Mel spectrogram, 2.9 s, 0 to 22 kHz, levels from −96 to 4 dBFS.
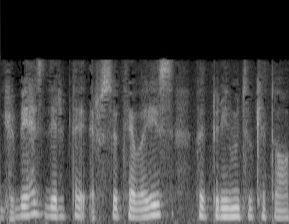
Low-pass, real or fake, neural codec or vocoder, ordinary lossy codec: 7.2 kHz; fake; codec, 16 kHz in and 24 kHz out, 0.6 kbps, FocalCodec, streaming, 4096 codes; MP3, 32 kbps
